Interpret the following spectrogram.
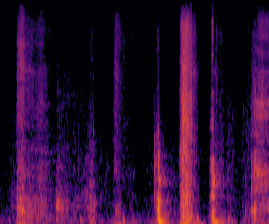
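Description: Oak rail being pressed down onto the glued tenons of a stool's legs by hand: a short rubbing of wood on wood, then a few dull knocks in the second half as the mortise-and-tenon joints seat.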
